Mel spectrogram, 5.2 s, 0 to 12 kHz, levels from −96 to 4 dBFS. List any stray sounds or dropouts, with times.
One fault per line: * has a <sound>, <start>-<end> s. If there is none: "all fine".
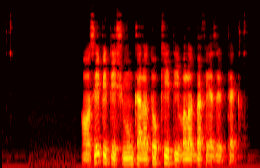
all fine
